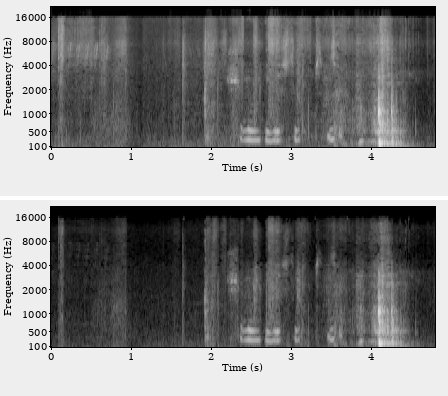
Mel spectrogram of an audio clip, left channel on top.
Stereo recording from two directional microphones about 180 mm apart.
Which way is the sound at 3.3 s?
45° left (ahead or behind).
